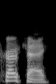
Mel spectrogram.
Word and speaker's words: Crochet: I hope it's Crochet because I don't want to pronounce it the other way. No, it's Crochet.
